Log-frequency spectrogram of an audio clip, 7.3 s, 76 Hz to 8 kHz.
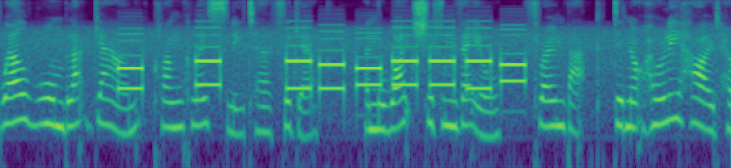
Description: DTMF, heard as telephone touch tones, dialled by hand, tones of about 240 ms, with speech in English. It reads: 1 6 3246638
